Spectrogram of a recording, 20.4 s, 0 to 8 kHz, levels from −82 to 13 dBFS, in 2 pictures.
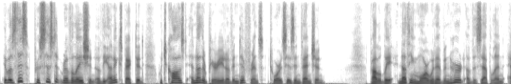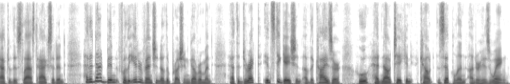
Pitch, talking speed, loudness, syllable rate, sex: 150 Hz, 170 wpm, -21 LUFS, 5.8 syllables/s, male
